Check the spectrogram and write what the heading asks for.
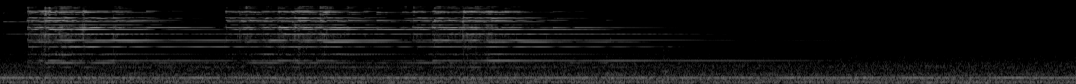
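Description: Altar bells rung at the elevation of the chalice during the consecration: two bursts of bright, many-toned ringing, the second about two seconds after the first, each left to ring out and fade over several seconds.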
